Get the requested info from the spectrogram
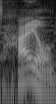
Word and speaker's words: Heil: I still like how your microphone stands are Hail. – It's Heil, dude. Hail is spelled like with an A, dude.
